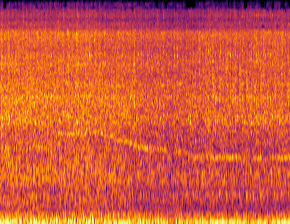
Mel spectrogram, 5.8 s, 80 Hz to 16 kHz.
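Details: Green Porsche 914 with a newly installed 2-liter motor: deep, even low idle with no knocks or misses. Much improved, though idle may need raising; could be idle or timing.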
